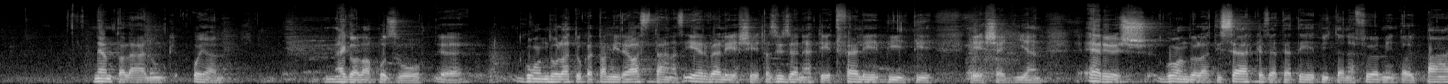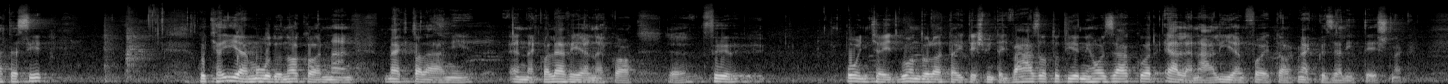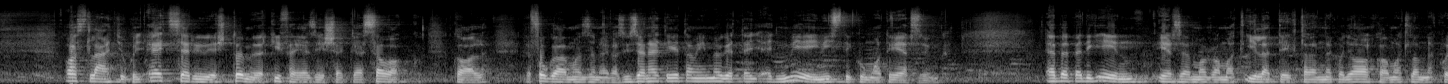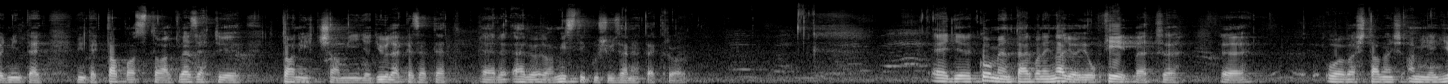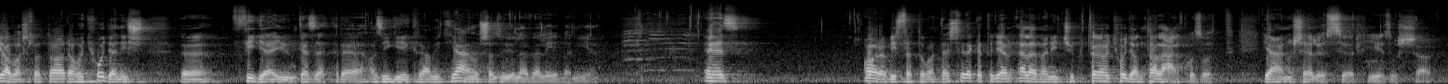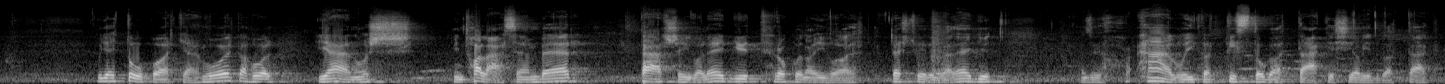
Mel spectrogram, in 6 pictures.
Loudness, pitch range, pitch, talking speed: -21 LUFS, 105-130 Hz, 120 Hz, 100 wpm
